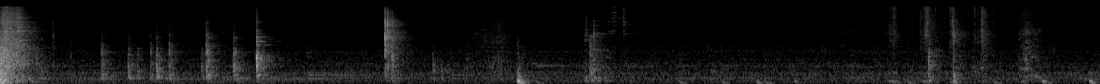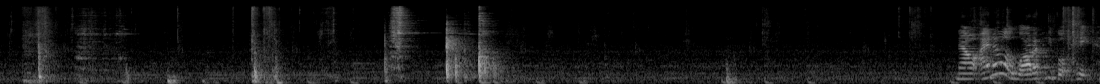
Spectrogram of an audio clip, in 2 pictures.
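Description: Irregular knocks and clinks of kitchen work: a wooden spoon knocking against a skillet, loudest at the very start, then a knife cutting an onion on a wooden cutting board.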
